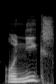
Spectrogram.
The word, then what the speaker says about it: Onyx: O Onyx que vai ser aí Onix Lorenzoni, né? Que ele, ele disse que a pronúncia é essa.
